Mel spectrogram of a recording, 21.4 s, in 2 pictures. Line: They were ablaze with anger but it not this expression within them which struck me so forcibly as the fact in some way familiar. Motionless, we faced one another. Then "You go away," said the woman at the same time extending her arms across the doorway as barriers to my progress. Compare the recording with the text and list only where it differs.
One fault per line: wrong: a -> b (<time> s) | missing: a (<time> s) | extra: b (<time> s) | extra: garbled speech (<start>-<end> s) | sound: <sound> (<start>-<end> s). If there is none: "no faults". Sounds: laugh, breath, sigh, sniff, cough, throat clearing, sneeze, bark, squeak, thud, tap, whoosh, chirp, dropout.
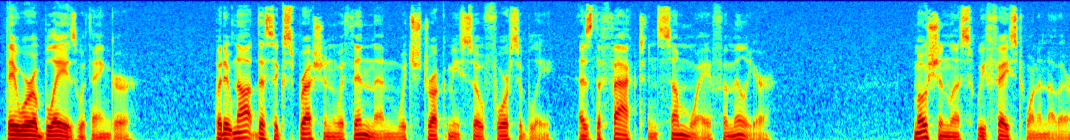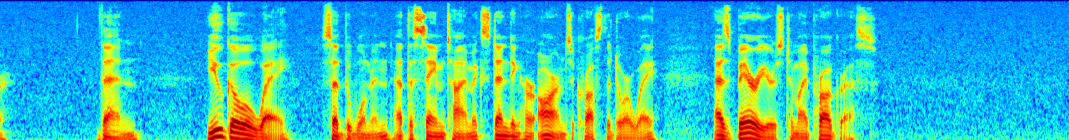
no faults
